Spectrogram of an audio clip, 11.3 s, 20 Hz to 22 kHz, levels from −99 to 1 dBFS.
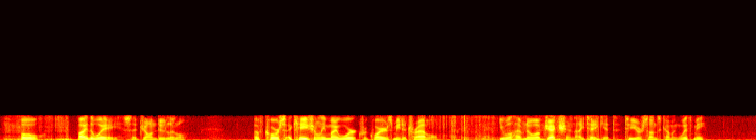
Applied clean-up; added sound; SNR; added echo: none; Tearing; 14 dB; none.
